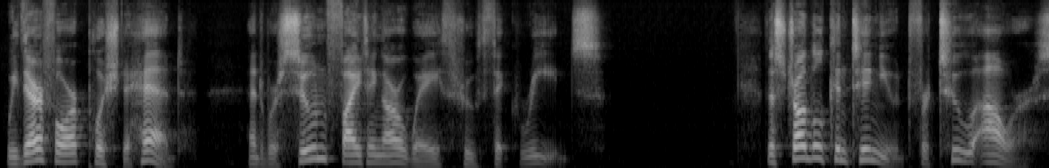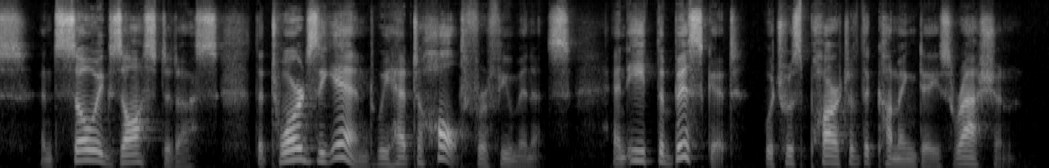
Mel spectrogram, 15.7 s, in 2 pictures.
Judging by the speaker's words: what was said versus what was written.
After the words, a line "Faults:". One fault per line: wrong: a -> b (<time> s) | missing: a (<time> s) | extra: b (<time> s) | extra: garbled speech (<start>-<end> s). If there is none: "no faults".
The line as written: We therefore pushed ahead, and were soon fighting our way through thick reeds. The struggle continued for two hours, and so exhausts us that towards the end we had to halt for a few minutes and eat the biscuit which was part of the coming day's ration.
We therefore pushed ahead, and were soon fighting our way through thick reeds. The struggle continued for two hours, and so exhausted us that towards the end we had to halt for a few minutes and eat the biscuit which was part of the coming day's ration.
Faults:
wrong: exhausts -> exhausted (8.6 s)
